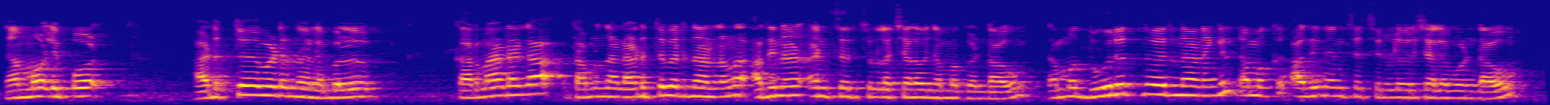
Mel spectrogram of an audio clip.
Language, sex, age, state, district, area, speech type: Malayalam, male, 18-30, Kerala, Kasaragod, rural, spontaneous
